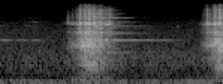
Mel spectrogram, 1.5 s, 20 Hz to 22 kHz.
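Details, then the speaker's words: 2003 Toyota Corolla 1.8 automatic, brake drum removed, rear hub turned by hand: two gritty, hissing rasps, rough rather than smooth; the rear wheel bearing/hub assembly is worn out and due for replacement. "first we're going to be removing the brake drum if you can hear it's not smooth"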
